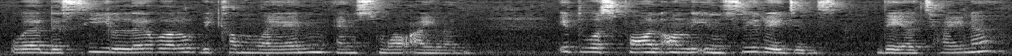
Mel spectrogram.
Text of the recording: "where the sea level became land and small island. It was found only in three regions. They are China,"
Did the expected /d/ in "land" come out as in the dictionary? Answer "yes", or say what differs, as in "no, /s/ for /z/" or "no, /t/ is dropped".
no, /d/ is dropped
